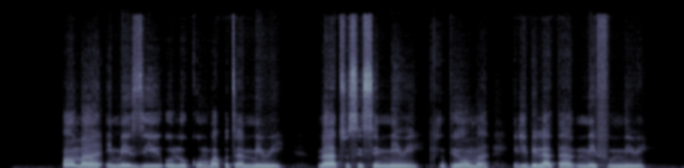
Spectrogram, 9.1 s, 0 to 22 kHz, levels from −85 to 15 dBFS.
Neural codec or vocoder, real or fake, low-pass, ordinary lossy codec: autoencoder, 48 kHz, 32 numbers a frame, DAC-VAE, trained on Japanese speech; fake; none; none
